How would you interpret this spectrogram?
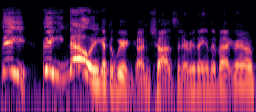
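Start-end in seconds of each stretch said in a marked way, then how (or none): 0.0-1.1 shrill, very high, loud yelling.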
